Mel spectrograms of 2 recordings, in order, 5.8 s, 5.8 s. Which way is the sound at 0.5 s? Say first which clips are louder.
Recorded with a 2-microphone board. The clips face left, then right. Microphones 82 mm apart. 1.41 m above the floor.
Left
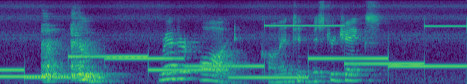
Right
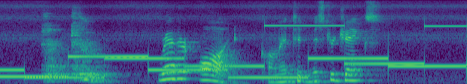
Left 3 dB; 85° left.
